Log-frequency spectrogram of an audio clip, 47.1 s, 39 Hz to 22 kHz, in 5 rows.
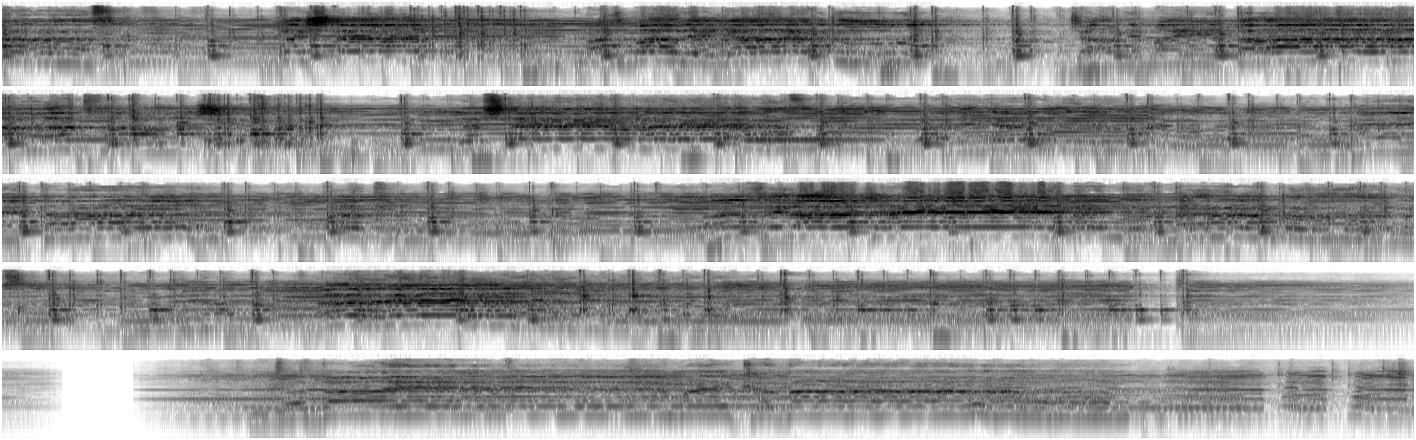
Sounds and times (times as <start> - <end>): Carnatic music: 0.0 - 47.0.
